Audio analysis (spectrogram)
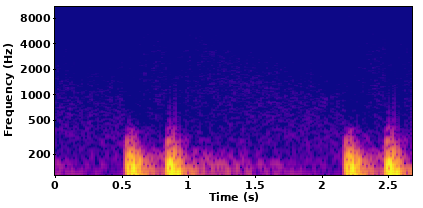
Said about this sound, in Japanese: その証拠に、あんたが生きている証拠に、心地よい心臓の音も聞こえてくるわ。ドクン、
